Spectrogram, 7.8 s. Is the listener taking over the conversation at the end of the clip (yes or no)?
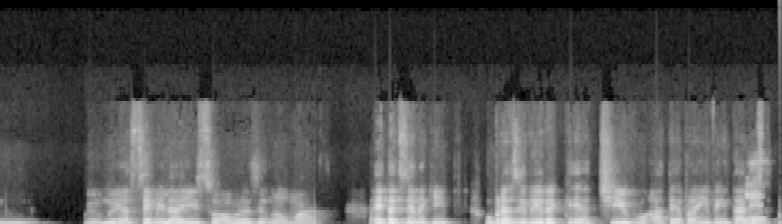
no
